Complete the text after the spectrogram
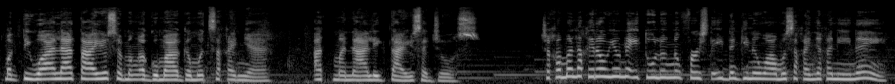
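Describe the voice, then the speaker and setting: A woman's voice: fairly high pitch, moderate pace, natural voice. An actress playing a steadfast, comforting Filipino wife and mother in a Tagalog radio drama. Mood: firm, comforting. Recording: music under the voice.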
